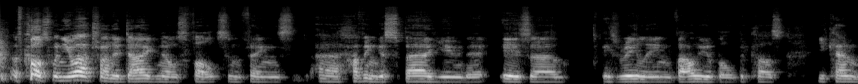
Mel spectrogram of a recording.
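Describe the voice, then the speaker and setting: A man speaks at a moderate pace in a Yorkshire accent. The recording is very clean, with a silent background. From Yorkshire, northern England. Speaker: electronics repair youtuber. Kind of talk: live stream repair tutorial. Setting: live stream at home workbench. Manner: casual, hesitant with fillers.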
